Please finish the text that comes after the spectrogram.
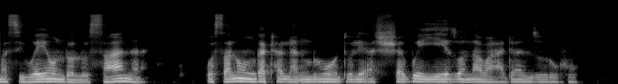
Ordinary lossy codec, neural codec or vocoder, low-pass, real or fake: Opus, 64 kbps; codec, 24 kHz, 1.2 kbps, DualCodec; 10.8 kHz; fake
